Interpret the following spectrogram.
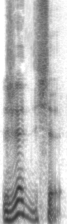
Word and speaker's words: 认识: It's tricky to pronounce the 认识.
